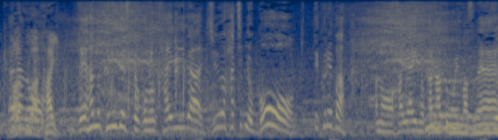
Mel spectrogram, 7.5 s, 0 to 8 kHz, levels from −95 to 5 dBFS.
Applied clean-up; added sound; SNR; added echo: none; Engine; 11 dB; none.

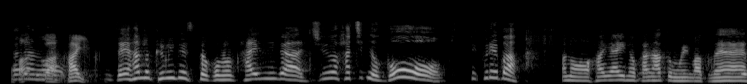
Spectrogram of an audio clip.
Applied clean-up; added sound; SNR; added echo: neural mask model DeepFilterNet 3.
